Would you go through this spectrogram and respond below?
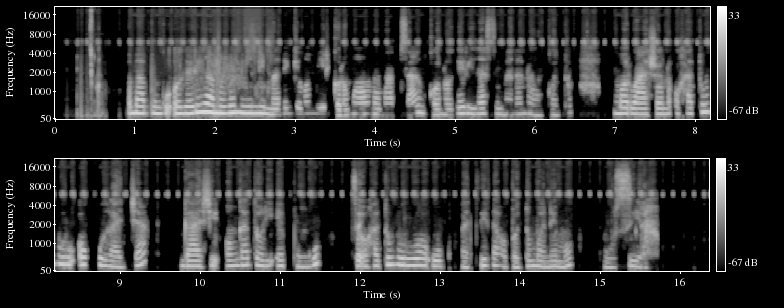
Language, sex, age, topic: Oshiwambo, female, 18-24, agriculture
